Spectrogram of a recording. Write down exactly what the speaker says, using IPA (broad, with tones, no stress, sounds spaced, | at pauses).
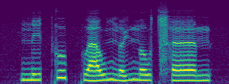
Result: n̪ iː˨ t̚ k uː˥ p̚ kʷ aː˨˥ w ŋ ɵ˨˥ ɥ n̪ o˧ w t͡sʰ œː˧ m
